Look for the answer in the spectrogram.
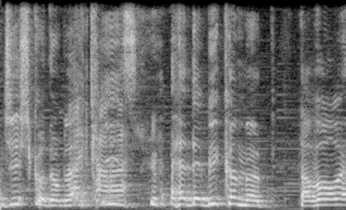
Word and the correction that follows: The Big Come Up: Repete a pronúncia? – Não. Como é que é? – Não, eu não, lê aí. Lê você, pô, tá mostrando por quê. Pode ir. The Big Come Up.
